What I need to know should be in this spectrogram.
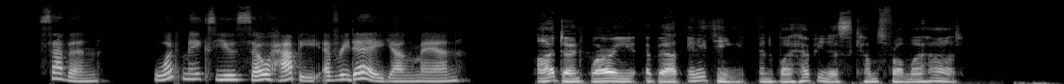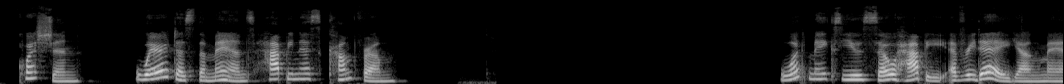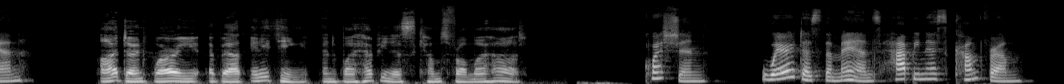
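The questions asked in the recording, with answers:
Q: Where does the man's happiness come from?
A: From his heart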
